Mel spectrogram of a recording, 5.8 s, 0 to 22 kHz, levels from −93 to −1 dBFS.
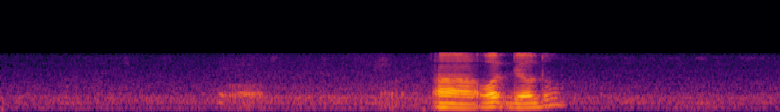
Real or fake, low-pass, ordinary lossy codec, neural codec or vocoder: real; 3.6 kHz; none; none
